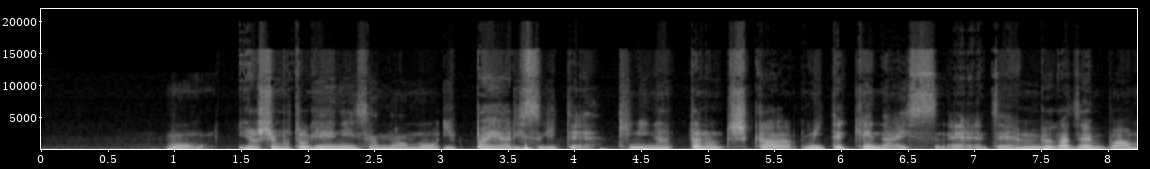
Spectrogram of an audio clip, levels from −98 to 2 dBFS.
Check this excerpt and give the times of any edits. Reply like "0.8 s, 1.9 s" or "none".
4.3 s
